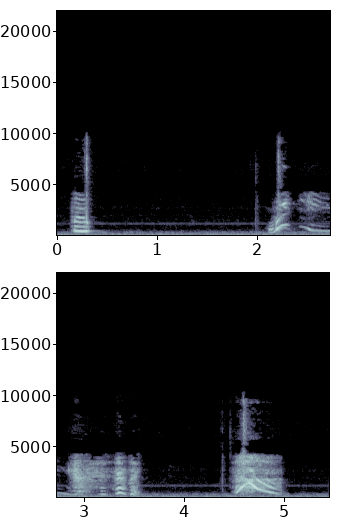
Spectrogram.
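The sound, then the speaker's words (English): Several short, breathy gasping and sighing noises from a toy doll's voice, made when a button on the doll's lower body is pushed, spaced irregularly with quiet pauses between, the last one a bit louder and drawn out. “Like a gasping sound.”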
